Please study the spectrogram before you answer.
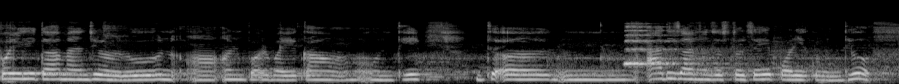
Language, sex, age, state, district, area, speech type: Nepali, female, 18-30, West Bengal, Jalpaiguri, rural, spontaneous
